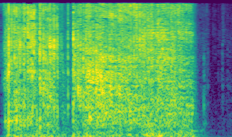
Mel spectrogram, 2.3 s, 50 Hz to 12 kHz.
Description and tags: tearing paper 02
This is a sample from my sample pack "tearing a piece of paper".
breaking, tearing-apart, foley, tearing-paper, newspaper, tearing, journal, stereo, magazine, paper, noise, book, field-recording, destroy, tear, break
